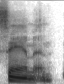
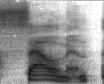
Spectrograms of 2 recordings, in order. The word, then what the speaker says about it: salmon: It's pronounced salmon. It's not salmon. Scrimp is not a thing.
